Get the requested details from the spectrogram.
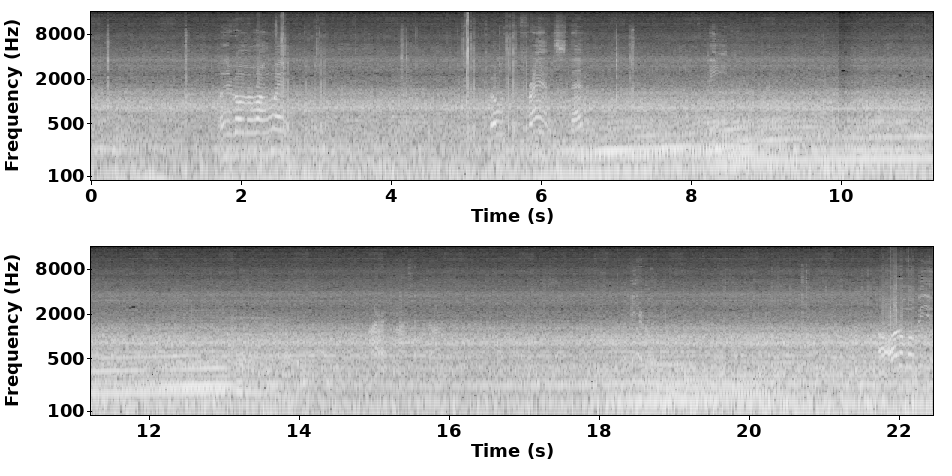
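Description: Tyres roll on a road with a steady rush.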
